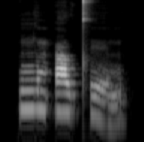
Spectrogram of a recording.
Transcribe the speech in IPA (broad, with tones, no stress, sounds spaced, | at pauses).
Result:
ɲ ə˧ m ʔ a˧ w t̪ʰ e˧˩˨ m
